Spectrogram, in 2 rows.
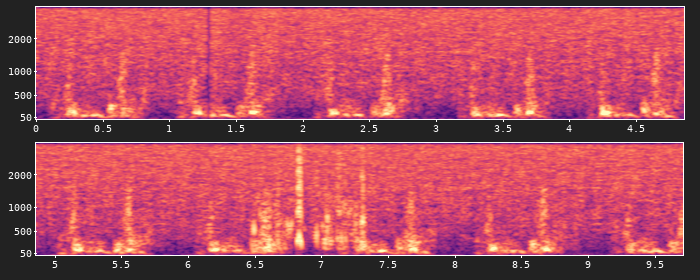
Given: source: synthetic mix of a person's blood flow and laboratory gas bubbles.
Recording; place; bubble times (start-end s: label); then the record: Doppler ultrasound of blood flow; precordium
6.45-6.88 s: bubbles
6.92-7.36 s: bubbles
From the record:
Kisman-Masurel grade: 222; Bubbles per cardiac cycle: several, 3 to 8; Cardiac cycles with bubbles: 10 to 50%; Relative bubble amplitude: moderate (0.250 to 0.450); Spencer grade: 2 (many but less than half of the cardiac periods contain bubble signals, singularly or in groups); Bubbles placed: only in the low amplitude regions of the cardiac cycle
